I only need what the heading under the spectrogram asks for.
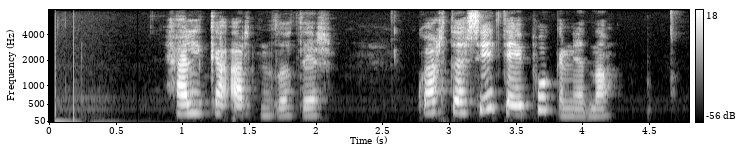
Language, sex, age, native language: Icelandic, female, 12, Icelandic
